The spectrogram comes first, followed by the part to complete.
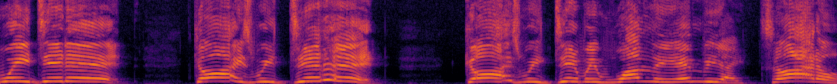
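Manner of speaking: very high, slow, stagey, overacted cheer. Mocking a player's celebration as a year twelve drama class: mocking Jayson Tatum's overacted celebration. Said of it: "prepared, uh, year twelve drama class".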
